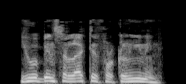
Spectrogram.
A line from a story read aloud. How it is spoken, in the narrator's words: he said, speaking in common but with a pronounced accent that must have been Portuzonian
